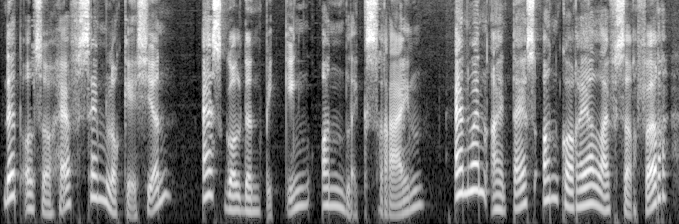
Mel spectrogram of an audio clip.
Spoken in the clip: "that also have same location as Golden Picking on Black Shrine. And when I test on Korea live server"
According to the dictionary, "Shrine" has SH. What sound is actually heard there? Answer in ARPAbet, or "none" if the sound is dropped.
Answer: S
